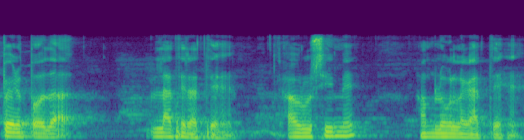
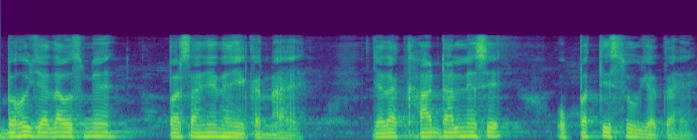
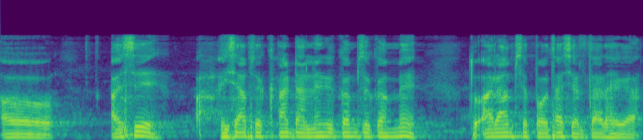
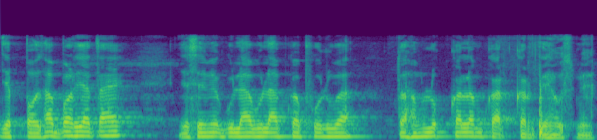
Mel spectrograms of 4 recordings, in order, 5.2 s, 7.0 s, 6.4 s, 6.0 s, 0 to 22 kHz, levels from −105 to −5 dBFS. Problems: constant background noise, background conversations at intervals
